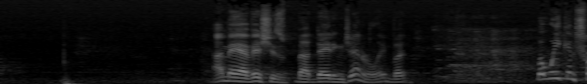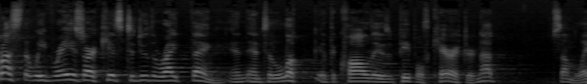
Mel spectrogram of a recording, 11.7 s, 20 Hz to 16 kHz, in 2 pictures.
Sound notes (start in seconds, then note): 4.1 laughter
